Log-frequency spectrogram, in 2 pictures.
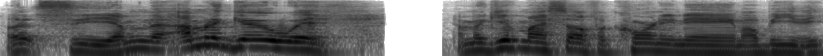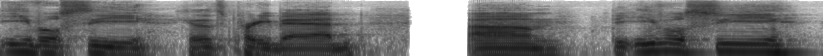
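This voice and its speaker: A man's voice: medium pitch, lively intonation, moderate pace, a bit bright. A man co-hosting a casual podcast, rambling and joking with a cocky edge. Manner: cocky, rambling, laughs often. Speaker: podcast co-host.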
